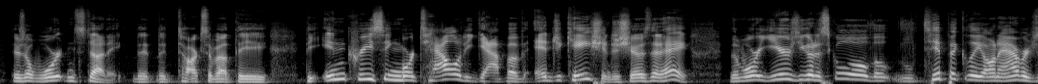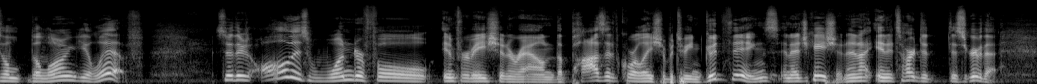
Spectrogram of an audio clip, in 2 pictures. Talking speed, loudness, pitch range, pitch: 170 wpm, -19 LUFS, 145-200 Hz, 165 Hz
